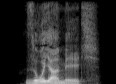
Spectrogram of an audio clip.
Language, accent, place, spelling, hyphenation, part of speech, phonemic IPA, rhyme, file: German, Germany, Berlin, Sojamilch, So‧ja‧milch, noun, /ˈzoːjaˌmɪlç/, -ɪlç, De-Sojamilch.ogg
- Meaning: soy milk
